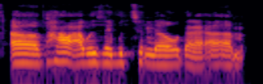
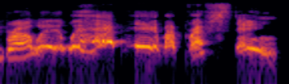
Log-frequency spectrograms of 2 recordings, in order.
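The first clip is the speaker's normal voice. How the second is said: much higher, laughing shout, slow; mock shocked yelp; slower than usual. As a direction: squeal in comic disgust at your own breath. Acted shock at bad breath.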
